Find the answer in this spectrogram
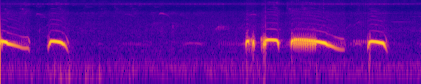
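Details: Spotted dove lure call, used to draw doves in when hunting with an air rifle: low hooting coos, each a short doubled note, then a long note that falls, then a clipped final hoot. Two phrases about three seconds apart in quiet surroundings.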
